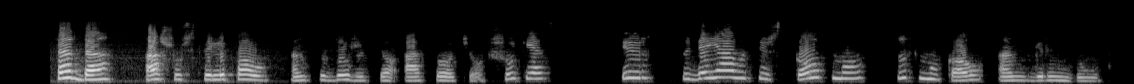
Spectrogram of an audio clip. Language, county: Lithuanian, Tauragė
